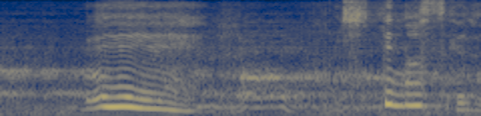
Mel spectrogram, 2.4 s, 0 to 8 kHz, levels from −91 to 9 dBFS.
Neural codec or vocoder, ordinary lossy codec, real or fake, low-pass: codec, 16 kHz, 8 kbps, FunCodec, trained on LibriTTS, 25 frames a second; none; fake; none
